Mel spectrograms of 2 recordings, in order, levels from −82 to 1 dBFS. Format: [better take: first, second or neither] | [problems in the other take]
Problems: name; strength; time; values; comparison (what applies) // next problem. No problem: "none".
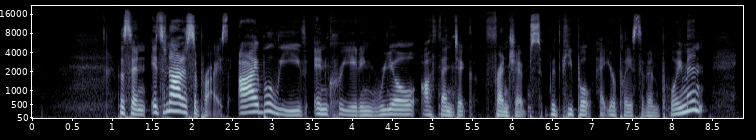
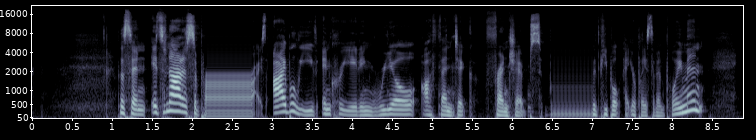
first | audio freezing; at 2 s for 0.5 s and at 6.5 s for 0.5 s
